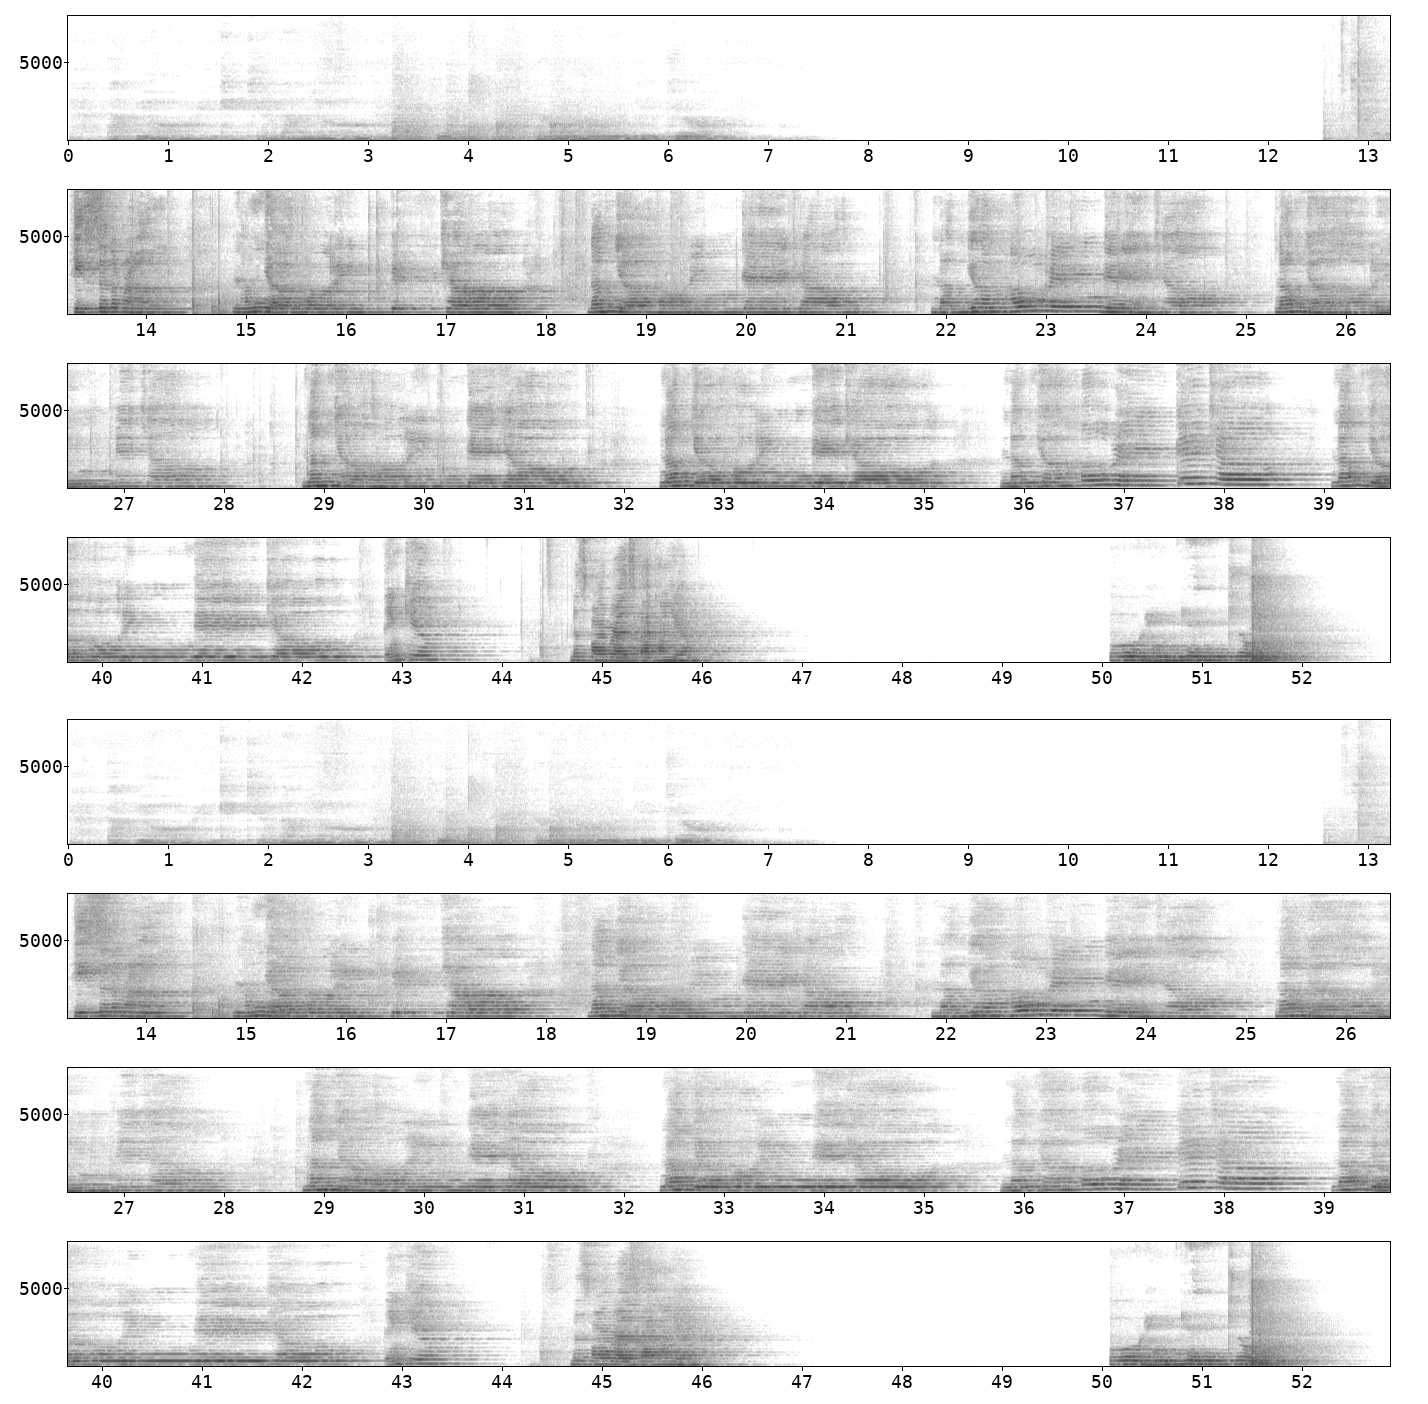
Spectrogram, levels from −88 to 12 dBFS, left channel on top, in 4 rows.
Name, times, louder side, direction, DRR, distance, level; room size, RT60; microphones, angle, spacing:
voice 1, 0.4-1.5 1.9-6.5, equal, 65° right, -6 dB, 1.1 m, -45 dB
voice 2, 13.2-21.2 21.9-24.7 25.3-28.0 28.8-31.6 32.4-35.2 35.8-38.5 39.1-42.5 42.8-43.4 44.7-46.0, left 1 dB, 65° left, 3 dB, 0.4 m, -28 dB
voice 3, 50.1-51.7, left 1 dB, 30° right, -1 dB, 0.6 m, -25 dB
5.9 x 2.3 x 3.5 m, 1.3 s
head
